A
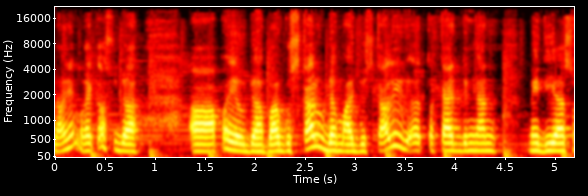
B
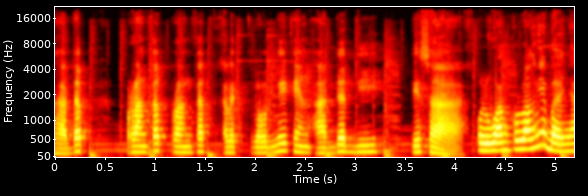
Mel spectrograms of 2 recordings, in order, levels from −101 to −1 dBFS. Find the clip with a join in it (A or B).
B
